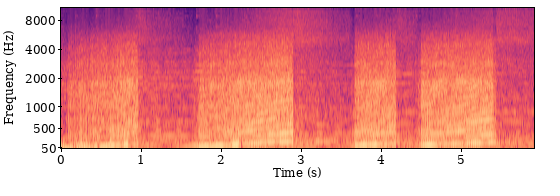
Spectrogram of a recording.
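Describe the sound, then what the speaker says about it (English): A 1975 car engine built in Automation and rated at 82.4 horsepower revs in the BeamNG driving simulator, climbing in pitch through four separate throttle blips, each ending in a sharp drop back to a quieter idle. "let's have a quick listen to the engine"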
